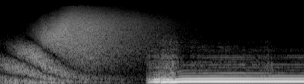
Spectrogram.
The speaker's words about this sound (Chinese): 哦，这是我们第二次听到号角的声音。在古代，因为没有手机，在军队里，为了要让大家同时可以接收到指令，所以会用牛或者是羊头上的角做成这种乐器，好发出声音来指挥大家。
